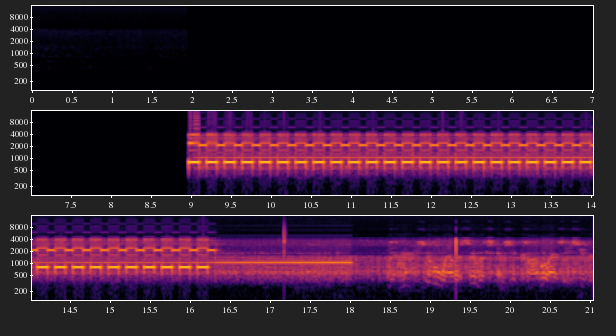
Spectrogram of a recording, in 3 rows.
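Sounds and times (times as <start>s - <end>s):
steady warning alarm tone: 9.0s - 18.1s
alert radio beeping: 9.0s - 19.1s
radio hiss: 16.4s - 21.0s.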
